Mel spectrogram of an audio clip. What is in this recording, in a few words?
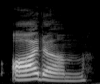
"autumn", English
